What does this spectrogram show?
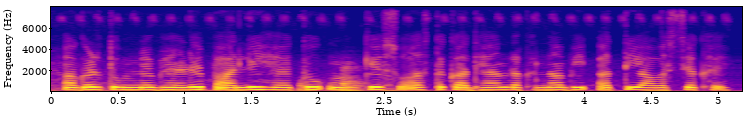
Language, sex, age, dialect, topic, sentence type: Hindi, female, 18-24, Awadhi Bundeli, agriculture, statement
